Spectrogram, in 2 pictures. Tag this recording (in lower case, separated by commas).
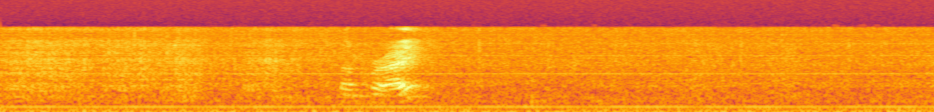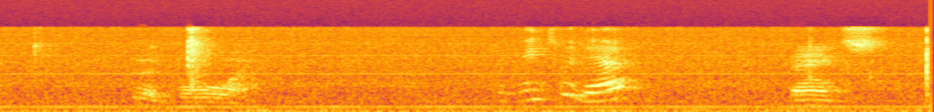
speech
